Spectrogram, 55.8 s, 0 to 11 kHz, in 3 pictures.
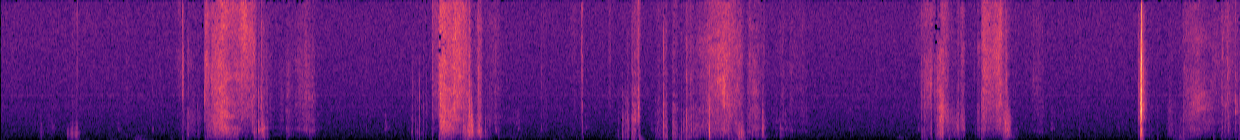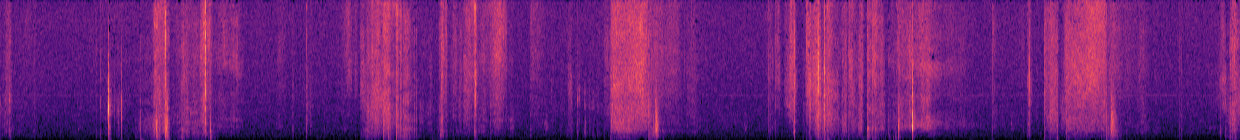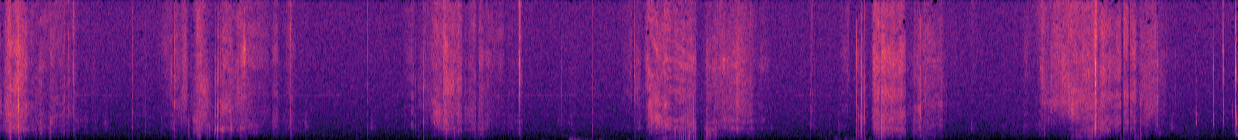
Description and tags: Flipping book pages #1
Flipping the pages of a large, hardcover book. These pages are a little bit quieter than my second recording. Many pages are turned to make sure that you get the right sound. I didn't leave a lot of space in between each turn, but that can be added in.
